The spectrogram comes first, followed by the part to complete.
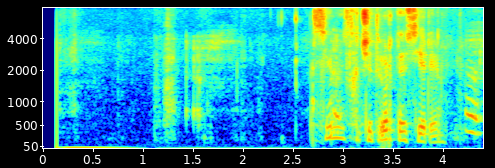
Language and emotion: Russian, neutral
